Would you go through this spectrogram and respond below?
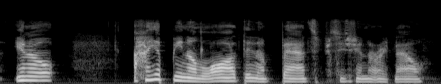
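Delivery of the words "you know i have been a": plain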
